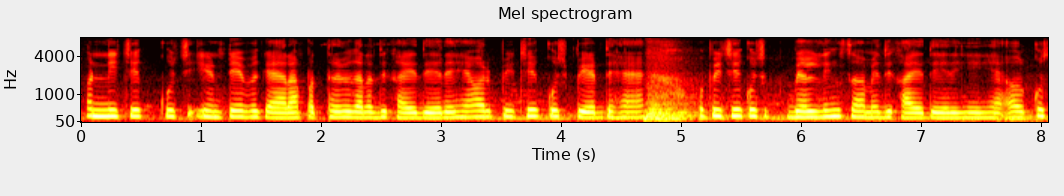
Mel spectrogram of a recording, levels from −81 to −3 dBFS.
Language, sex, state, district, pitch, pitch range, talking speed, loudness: Hindi, female, Punjab, Kapurthala, 200 Hz, 185-220 Hz, 200 wpm, -14 LUFS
